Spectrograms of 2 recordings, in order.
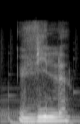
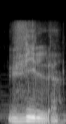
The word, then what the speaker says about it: ville: parfois selon les mots, ça se prononce il comme dans le mot ville. Une ville, un village.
